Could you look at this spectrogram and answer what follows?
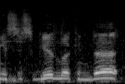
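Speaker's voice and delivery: ordinary talk, nothing marked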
